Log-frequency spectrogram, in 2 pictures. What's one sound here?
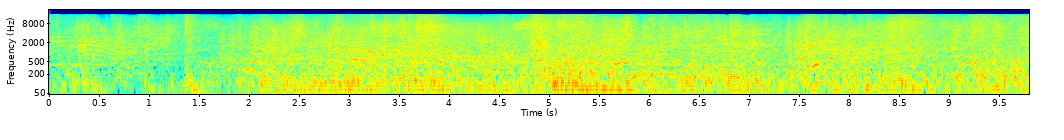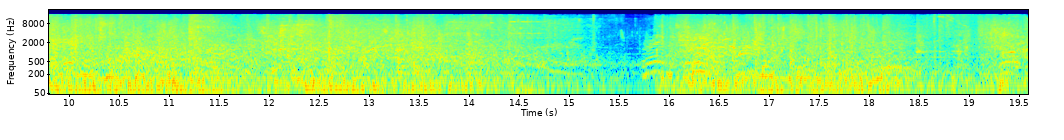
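Magic blasts and weapon hits crash in a hectic battle.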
